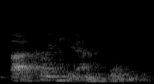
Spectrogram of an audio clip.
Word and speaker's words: Kalinkina: Kalinkina. Oh, can you spell that?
